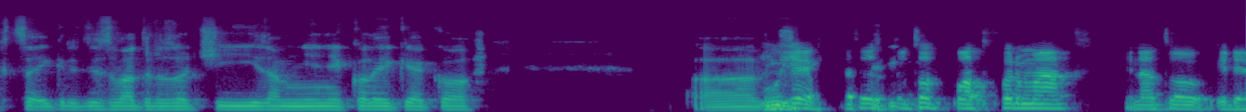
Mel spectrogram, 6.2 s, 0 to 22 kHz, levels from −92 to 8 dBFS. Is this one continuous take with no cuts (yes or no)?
yes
